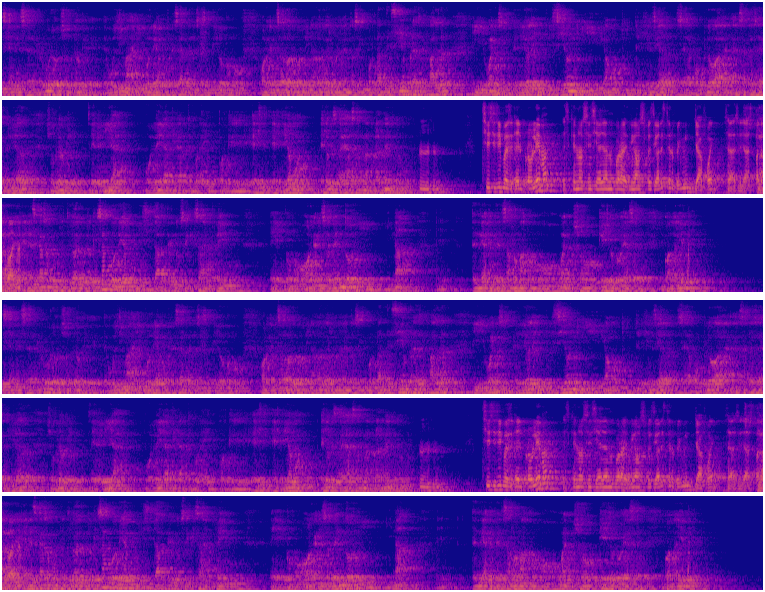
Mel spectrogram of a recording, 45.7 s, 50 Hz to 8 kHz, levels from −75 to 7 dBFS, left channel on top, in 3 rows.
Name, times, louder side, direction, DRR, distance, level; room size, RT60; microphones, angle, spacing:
voice 1, 0.0-16.7 16.9-17.6 18.0-21.2 21.6-23.4 30.3-39.3 39.8-44.2, left 1 dB, 50° left, -3 dB, 6.8 m, -33 dB
voice 2, 23.6-24.1 24.8-26.2 26.4-30.8, left 1 dB, 35° left, 7 dB, 1.6 m, -29 dB
22.0 x 17.5 x 9.2 m, 2.2 s
head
